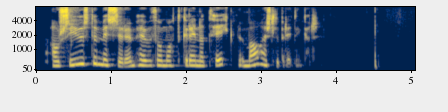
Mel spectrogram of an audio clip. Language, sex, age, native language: Icelandic, female, 50-59, Icelandic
